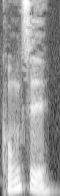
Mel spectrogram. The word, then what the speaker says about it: 孔子: In Korean, it is pronounced, 공자, in Japanese, 講師 and in Mandarin. 孔子 But note that if we're talking about the philosophy of Confucianism, Confucius' name does not appear.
